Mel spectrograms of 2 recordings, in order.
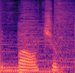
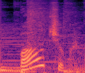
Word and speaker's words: Балчук: Примечательно, что исторически ударение ставилось на оба слога, то есть можно было произнести и «балчук», как мы делаем это сейчас, и «балчук».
